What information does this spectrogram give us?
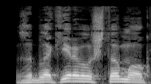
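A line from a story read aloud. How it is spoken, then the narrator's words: Gloomy. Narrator (Russian): мрачно сказал я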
